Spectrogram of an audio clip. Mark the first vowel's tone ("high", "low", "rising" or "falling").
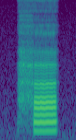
high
